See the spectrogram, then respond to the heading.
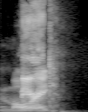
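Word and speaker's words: Moehrig: I really like Morig out of, am I saying it right? Merrig.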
